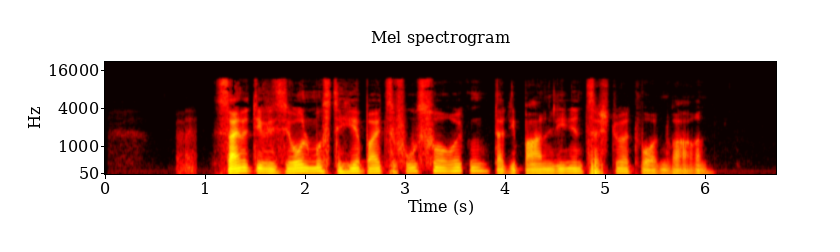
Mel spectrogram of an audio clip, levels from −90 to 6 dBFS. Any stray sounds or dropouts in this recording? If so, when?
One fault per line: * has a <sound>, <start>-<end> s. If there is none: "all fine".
* has a laugh, 0.7-0.9 s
